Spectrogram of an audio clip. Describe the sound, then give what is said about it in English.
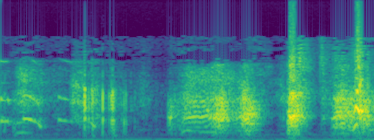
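King, Sergeant Preston's dog, growls and snarls in rough, rumbling bursts, then lets out a couple of sharp, louder barks toward the end, all without any talking. “Hang on to that dog.”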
